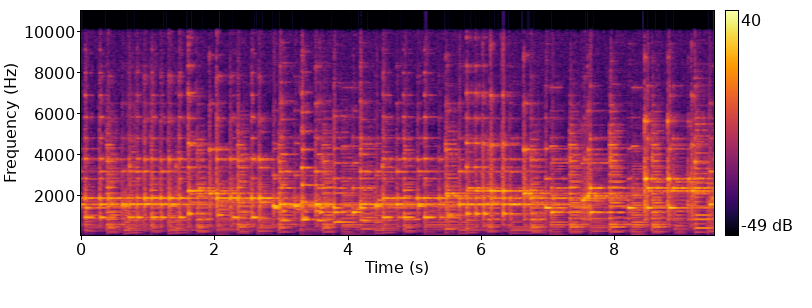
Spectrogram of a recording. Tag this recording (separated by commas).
Music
